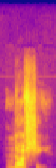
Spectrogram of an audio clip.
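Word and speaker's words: ノシ: Most people pronounce it noshi after the reading of the Japanese letters used.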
